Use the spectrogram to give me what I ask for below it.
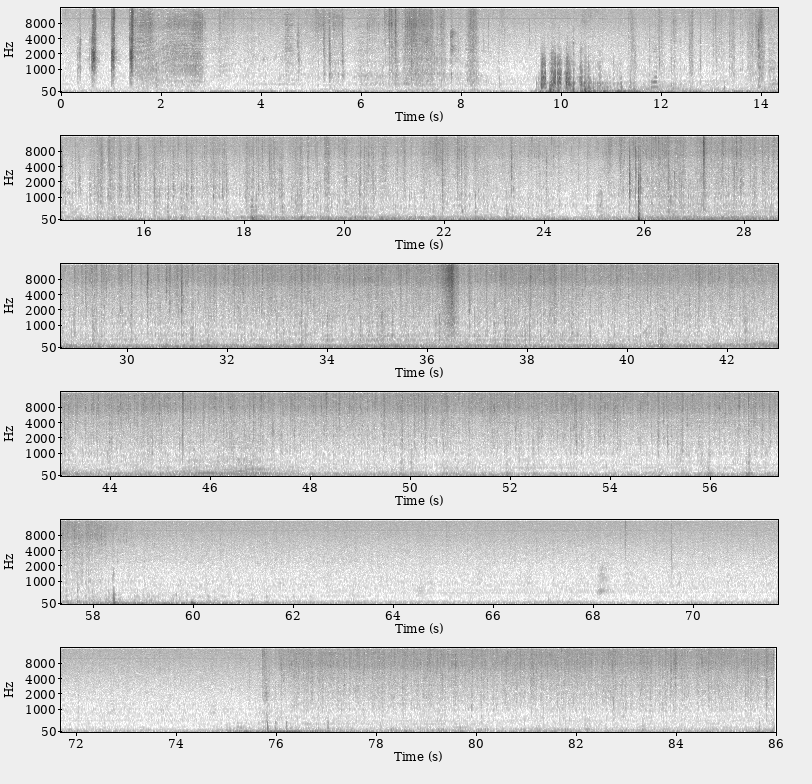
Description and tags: Make Fire
Burn, Fire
